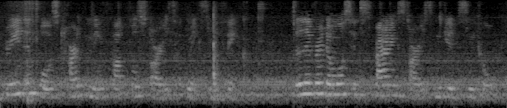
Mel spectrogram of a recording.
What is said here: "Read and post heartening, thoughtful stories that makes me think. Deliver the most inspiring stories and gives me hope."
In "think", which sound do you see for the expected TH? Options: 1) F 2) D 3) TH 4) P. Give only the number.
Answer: 1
